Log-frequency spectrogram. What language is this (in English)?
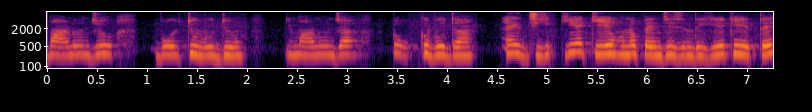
Sindhi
